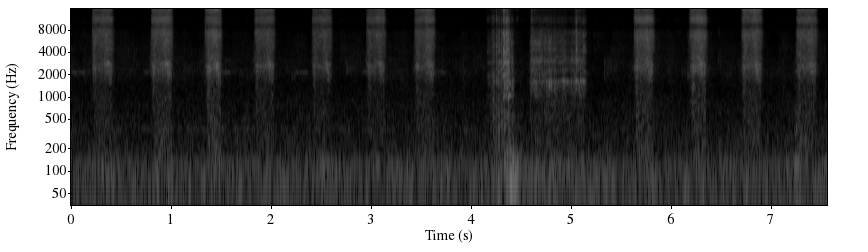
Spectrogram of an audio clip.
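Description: Short bursts of light spray paint in dark hunter green mist onto jute bottle brush model trees, repeated in an even rhythm of about a dozen soft hissing puffs, faint and close with no talking.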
